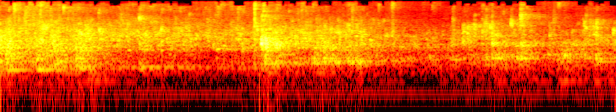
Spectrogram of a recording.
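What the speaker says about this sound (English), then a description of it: "So we pour the coffee into this container." Coffee poured steadily into a large solid container with a wide flat bottom, a continuous watery splashing rush lasting a few seconds with a brief brighter splash partway through.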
